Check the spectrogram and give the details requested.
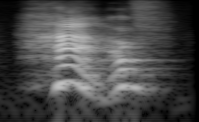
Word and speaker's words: have: condensation on there again that is how you want to make the h sound you want it to be so soft that it's just simply like breathing out and then whichever vowel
